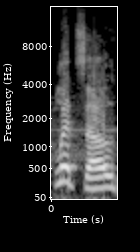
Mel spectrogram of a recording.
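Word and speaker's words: Blitzø: ass in Hell CEO blitzo the O is silent we are now heading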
